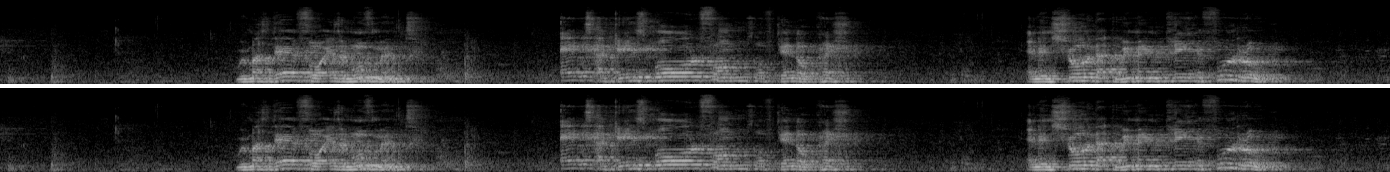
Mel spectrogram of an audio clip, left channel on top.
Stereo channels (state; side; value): identical; both; correlation 1.00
